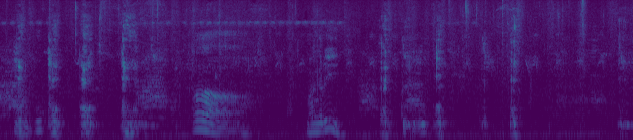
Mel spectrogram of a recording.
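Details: Home pig with piglets: short low grunts scattered through, two drawn-out harmonic squeals that rise then fall, and human voices talking over them.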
